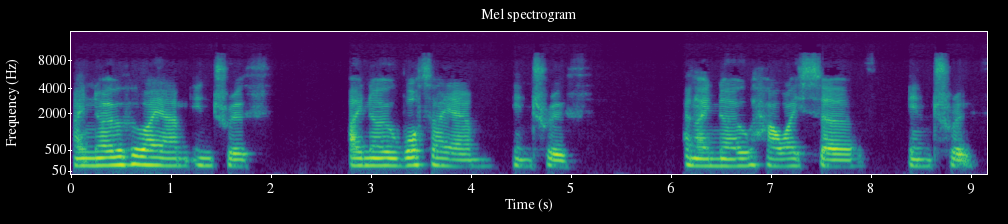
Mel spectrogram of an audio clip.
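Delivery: calm affirmation fading to a hush. Shown as a demonstration. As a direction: recite it like a quiet mantra. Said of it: "That's a beautiful affirmation".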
